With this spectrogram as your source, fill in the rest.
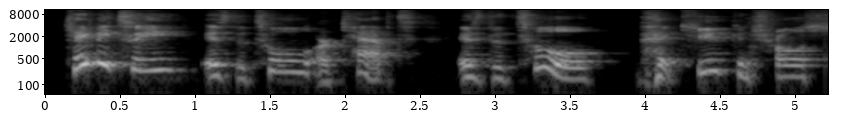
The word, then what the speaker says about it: kpt: So KPT, pronounced kept.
